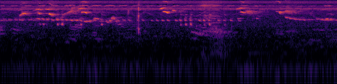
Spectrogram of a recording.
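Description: A small bird chirps and tweets among trees outdoors, bright short calls scattered through the clip over a faint low background hum, with no voices.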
